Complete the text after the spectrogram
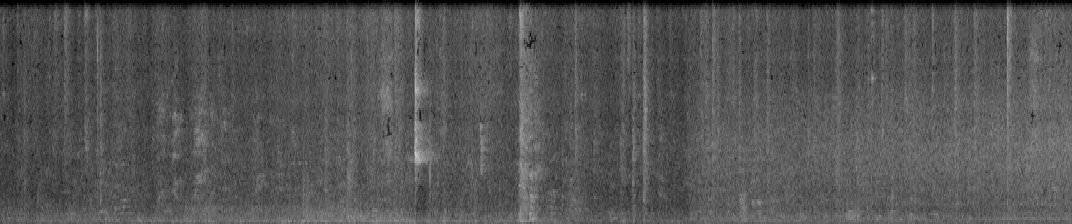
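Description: Footsteps echo.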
